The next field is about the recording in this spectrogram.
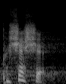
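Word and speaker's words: Peseshet: Back then, including, if you put into your internet search, a word called Pesheshet, which is spelt exactly as it sounds, you will see that there was a government position called the Chief of Female Physicians.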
